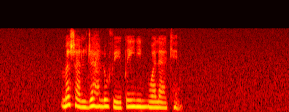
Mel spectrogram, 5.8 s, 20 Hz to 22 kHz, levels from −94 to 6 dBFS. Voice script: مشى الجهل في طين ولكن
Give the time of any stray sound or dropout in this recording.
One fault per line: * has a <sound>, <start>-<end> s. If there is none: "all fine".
all fine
